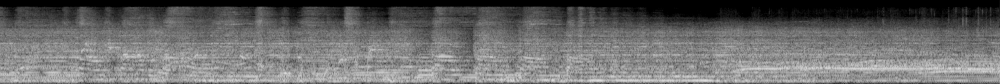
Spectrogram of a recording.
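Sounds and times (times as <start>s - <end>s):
live rock music: 0.0s - 10.0s.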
